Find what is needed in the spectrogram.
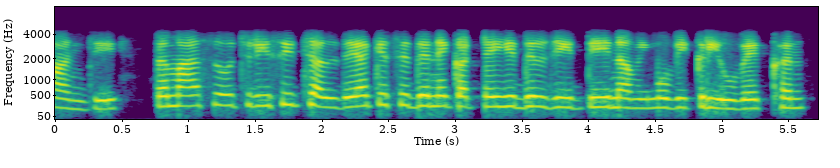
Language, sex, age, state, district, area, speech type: Punjabi, female, 18-30, Punjab, Pathankot, urban, conversation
